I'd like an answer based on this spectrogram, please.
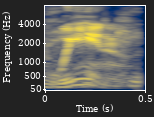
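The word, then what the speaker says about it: Wynne: I thought you win. That's her name. I've always pronounced it as Wayne.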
